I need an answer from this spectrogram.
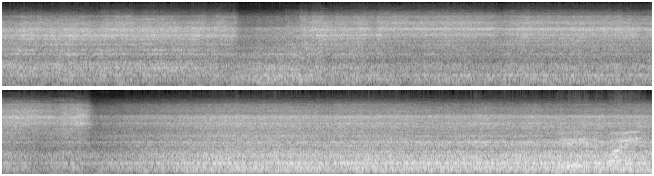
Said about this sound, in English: Now I'm going to use a sander machine to make it more smooth.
